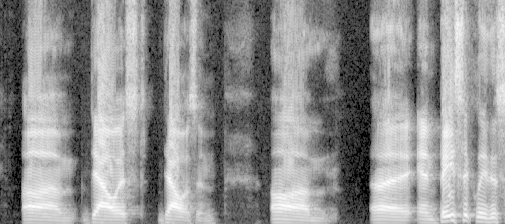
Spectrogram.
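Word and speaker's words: Daoism: finally you have um dosm it can be spelled with a t too um Dost dosm um and basically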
